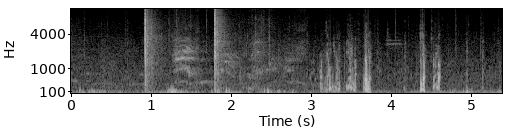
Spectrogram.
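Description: Two sharp knocks of a hatchet striking a weave of thin withies, about a second apart, followed by softer clicks and rustles as the rods are handled.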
